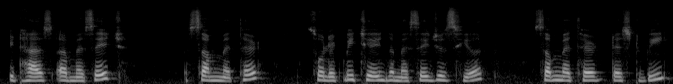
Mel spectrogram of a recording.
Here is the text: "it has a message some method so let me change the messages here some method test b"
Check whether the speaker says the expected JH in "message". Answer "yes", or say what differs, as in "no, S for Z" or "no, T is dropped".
yes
